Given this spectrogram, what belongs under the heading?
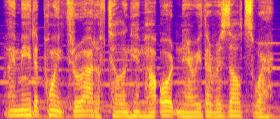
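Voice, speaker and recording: A calm young alchemist muses in a soft, measured tone, as a man acts him out. His voice sits slightly low and stays composed. Game music plays clearly beneath him. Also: natural voice. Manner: soft-spoken, measured, philosophical.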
